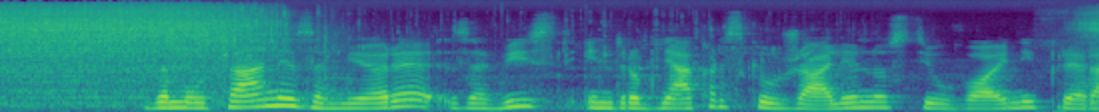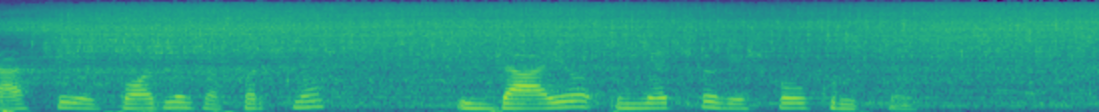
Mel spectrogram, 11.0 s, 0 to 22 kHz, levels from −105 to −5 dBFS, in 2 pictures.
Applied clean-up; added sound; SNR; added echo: none; Water tap, faucet; 0 dB; none.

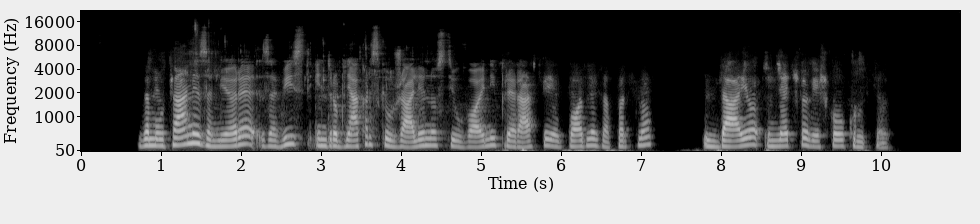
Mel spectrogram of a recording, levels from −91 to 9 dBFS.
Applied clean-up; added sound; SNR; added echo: neural mask model Resemble Enhance denoiser.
